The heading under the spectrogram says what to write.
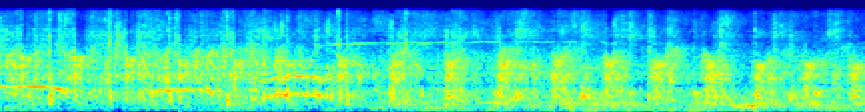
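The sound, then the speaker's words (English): A crowd applauds steadily throughout, a dense wash of many hands clapping, with a few faint whistles or cheers rising above the sustained clapping; another round of applause for a teenager who came out on stage. “So can we get another round of applause?”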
